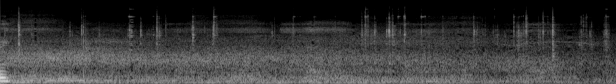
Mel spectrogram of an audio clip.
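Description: Light metallic clicks and jingling as a fat-tyre e-bike's front wheel is worked into the fork, its axle, washers and brake disc knocking against the dropouts. Under them, a low hum fades over the first couple of seconds.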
